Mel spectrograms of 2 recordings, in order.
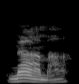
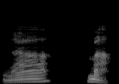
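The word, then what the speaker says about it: نام: in this case, and it's pronounced as na-ma. Here's the two syllables, na-ma. And when you read it, of course, you do not emphasize the syllable as much, and you read it as nama.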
